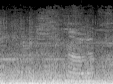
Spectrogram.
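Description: Loud, steady rumble of a vehicle driving off-road over a rough desert dirt track, heard from inside the cabin, with music underneath.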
